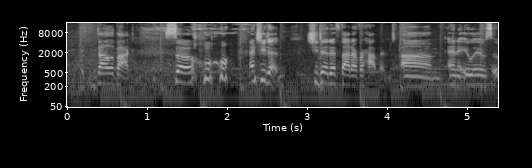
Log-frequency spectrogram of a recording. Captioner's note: giggles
